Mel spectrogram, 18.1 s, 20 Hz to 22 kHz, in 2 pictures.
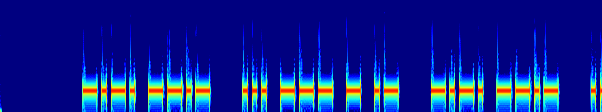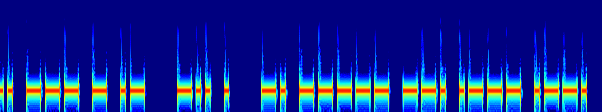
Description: Morse code, heard as a keyed tone, about 17 wpm, 690 Hz. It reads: CQ SOTA CQ SOTA DE N0GJP
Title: SOTA QSO Practice 17wpm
